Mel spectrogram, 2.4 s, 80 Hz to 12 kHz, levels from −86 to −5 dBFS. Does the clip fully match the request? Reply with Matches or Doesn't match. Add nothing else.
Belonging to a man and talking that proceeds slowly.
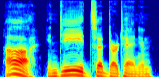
Matches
